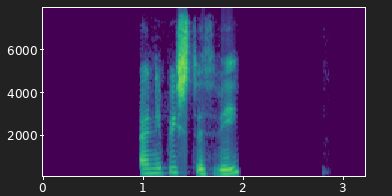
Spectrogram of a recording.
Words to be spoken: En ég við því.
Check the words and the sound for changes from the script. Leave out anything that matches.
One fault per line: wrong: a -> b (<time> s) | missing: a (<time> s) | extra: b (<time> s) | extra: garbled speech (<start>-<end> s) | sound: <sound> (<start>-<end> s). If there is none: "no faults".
extra: býst (1.2 s)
